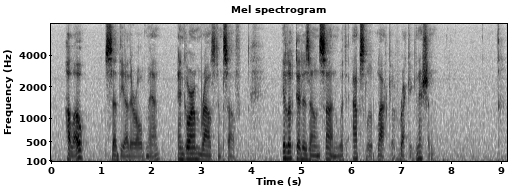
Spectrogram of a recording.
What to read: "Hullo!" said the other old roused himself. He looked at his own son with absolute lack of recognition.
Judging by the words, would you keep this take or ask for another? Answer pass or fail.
fail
